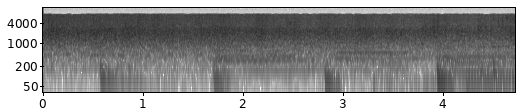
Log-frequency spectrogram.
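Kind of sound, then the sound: crowd, audience clapping hands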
